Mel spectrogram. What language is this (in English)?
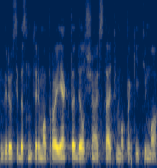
Lithuanian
